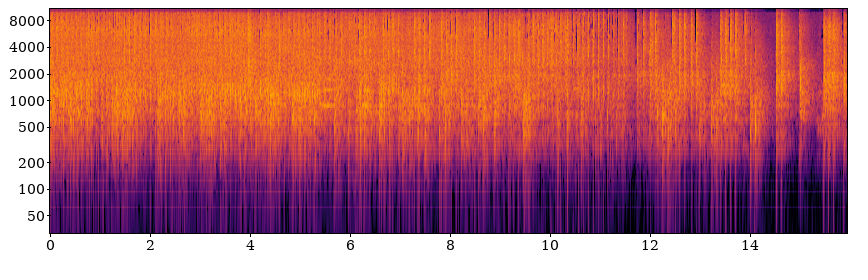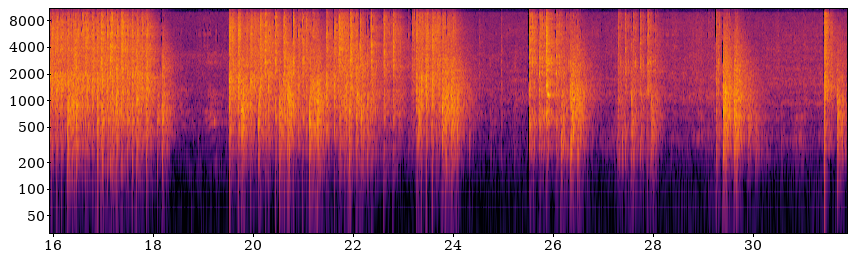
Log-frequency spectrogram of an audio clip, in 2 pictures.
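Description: Several reball paintball markers firing rapid volleys in a large sports hall. The fire is continuous for the first dozen seconds, then breaks into separate bursts with short pauses.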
